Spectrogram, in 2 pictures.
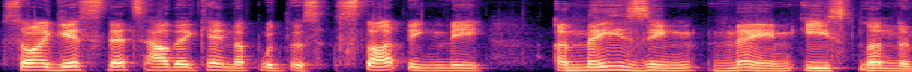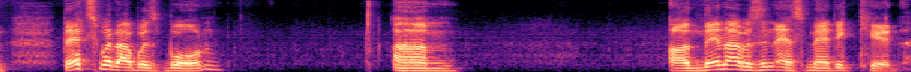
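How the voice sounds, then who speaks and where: A man's voice: mid-range voice, slow pace, pushed and bright. A middle-aged man hosting a live stream, chatting casually and answering viewer questions, rambling with fillers and restarts. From South Africa. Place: apartment in a large city.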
